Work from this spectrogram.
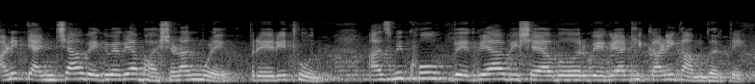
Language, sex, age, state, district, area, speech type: Marathi, female, 60+, Maharashtra, Pune, urban, spontaneous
